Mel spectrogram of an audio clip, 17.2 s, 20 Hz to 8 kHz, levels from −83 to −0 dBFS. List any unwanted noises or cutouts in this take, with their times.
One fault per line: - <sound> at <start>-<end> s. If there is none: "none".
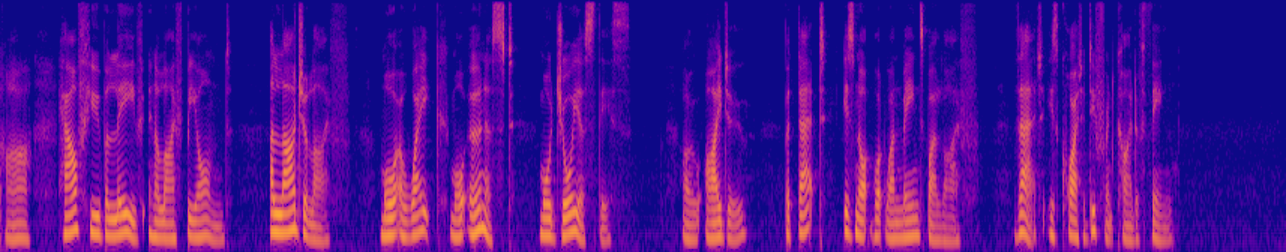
none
